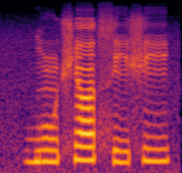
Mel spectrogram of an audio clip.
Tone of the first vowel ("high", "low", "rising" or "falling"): low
